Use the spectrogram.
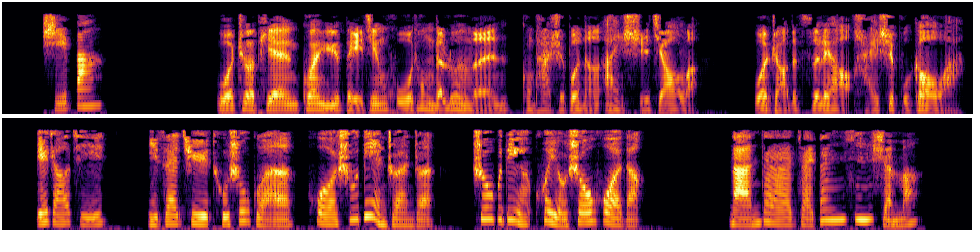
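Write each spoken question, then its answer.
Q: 男的在担心什么?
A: 论文不能按时交(资料不够)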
